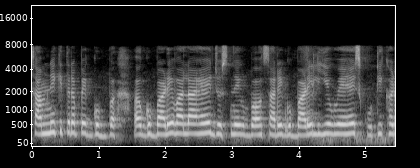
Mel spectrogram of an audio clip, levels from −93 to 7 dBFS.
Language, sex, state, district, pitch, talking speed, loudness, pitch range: Hindi, female, Chhattisgarh, Raigarh, 250 Hz, 210 wpm, -15 LUFS, 235-260 Hz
